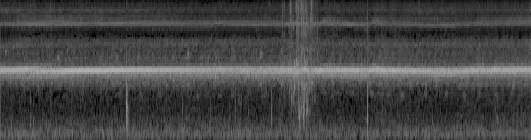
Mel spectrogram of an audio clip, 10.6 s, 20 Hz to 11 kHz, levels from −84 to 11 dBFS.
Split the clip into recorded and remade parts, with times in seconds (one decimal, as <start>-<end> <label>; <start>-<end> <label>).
0.0-7.5 recorded; 7.5-8.2 remade; 8.2-9.1 recorded; 9.1-10.6 remade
